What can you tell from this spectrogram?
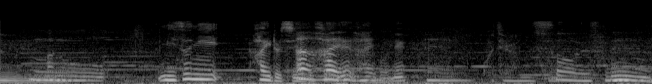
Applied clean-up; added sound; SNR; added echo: none; Engine; 13 dB; none.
